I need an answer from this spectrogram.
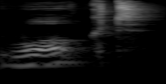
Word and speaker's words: walked: Like walked is a T.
